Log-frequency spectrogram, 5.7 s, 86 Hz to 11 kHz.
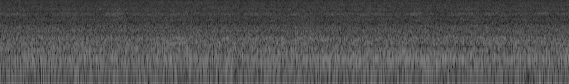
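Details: Sunfire SF 80 diesel/kerosene forced-air heater, started after fuel prime: steady even roar from burner and fan with no surging, popping or sputtering; heater running normally.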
